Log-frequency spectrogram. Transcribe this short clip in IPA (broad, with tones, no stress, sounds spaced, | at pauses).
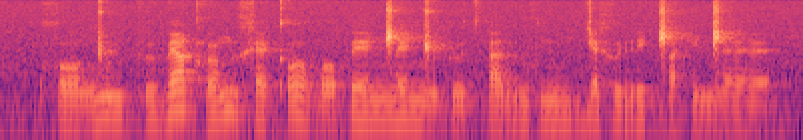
x ɔː˨ ŋ͡ǁ uː˦ pʼ ɵ˦˨ v æː˦ qʼ u˨˦ ŋ ɯ˦ x æ˨ kʼ ɔː˦˨ v ɔː˨ f ɛː˦ ŋ͡ǁ ɛː˦ ŋ͡ǁ ɵ˨ k ɵ˦ t͡sʼ a˦ r u˦ x n uː˦ ɟ æ˦ x ɵ˦ r e˦ ǁ a˨ k e˨ ŋ͡ǁ æː˨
